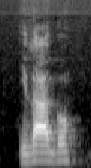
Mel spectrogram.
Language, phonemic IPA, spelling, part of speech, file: Kikuyu, /ìðàᵑɡǒ/, ithangũ, noun, LL-Q33587 (kik)-ithangũ.wav
- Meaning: leaf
